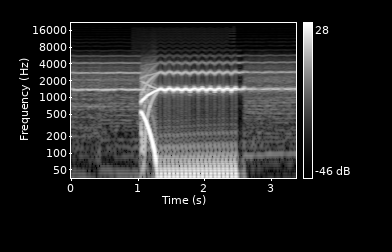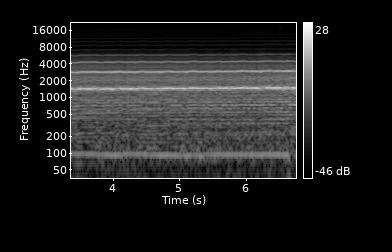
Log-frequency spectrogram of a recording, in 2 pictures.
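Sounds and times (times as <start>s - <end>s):
Wogglebug synthesizer module echoes: 0.9s - 2.7s.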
